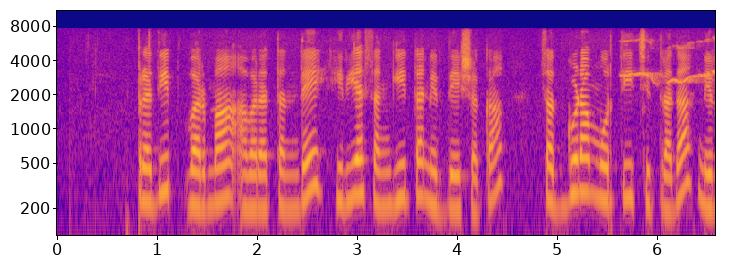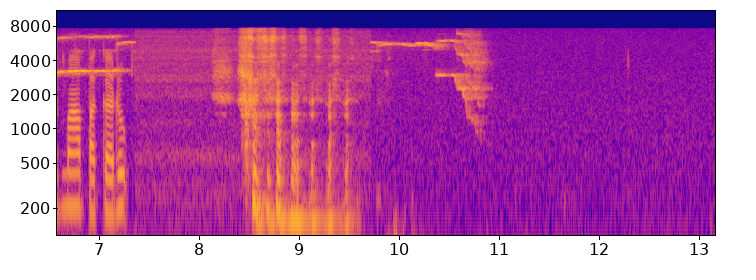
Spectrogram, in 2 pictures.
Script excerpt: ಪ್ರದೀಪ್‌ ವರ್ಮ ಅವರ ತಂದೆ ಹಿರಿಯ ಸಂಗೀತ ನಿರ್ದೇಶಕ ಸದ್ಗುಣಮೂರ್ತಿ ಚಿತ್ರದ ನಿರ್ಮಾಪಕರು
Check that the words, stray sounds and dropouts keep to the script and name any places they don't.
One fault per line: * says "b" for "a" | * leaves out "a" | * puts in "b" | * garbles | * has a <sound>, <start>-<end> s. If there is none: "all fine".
* has a laugh, 8.1-9.6 s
